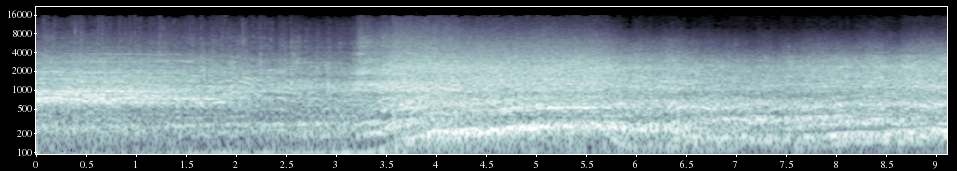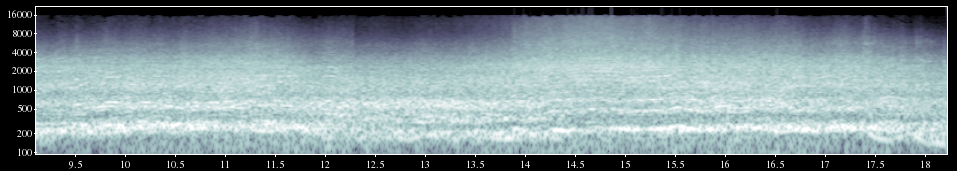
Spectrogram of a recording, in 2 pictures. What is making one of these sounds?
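Racing car engines roar loudly and rev up and down as they speed past.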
